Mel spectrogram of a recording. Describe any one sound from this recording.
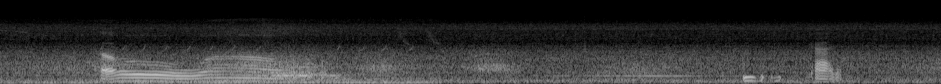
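An eagle calls with shrill, chattering cries.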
